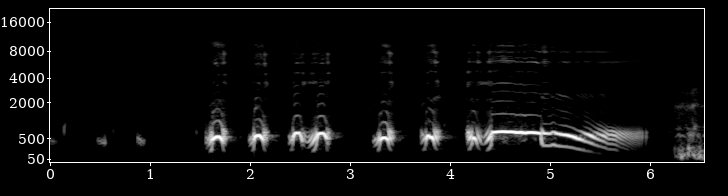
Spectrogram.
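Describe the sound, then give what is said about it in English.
A voice imitates a deep, big owl, giving a run of short, rhythmic hoots that ends in a long wavering hoot sliding downward, loud, with no talking. “And, uh, but I'll do this one like a deeper, more bigger owl.”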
